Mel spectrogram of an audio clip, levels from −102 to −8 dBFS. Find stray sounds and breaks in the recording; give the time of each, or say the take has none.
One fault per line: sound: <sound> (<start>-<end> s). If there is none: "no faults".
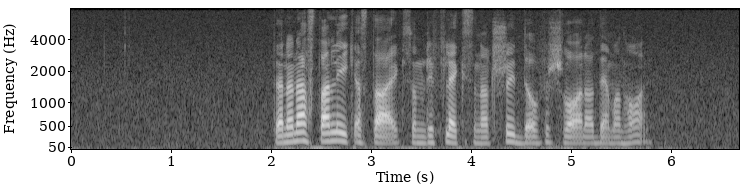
no faults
